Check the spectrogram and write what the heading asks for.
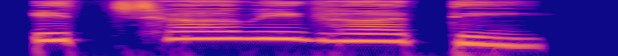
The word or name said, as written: ಇಚ್ಛಾವಿಘಾತಿ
